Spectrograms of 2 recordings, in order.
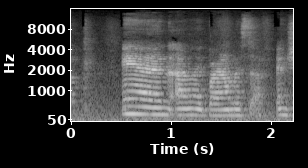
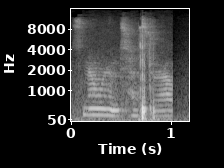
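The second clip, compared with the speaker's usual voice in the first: normal talking voice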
